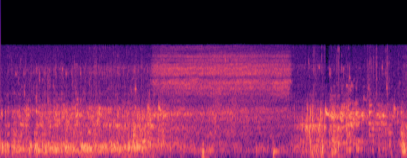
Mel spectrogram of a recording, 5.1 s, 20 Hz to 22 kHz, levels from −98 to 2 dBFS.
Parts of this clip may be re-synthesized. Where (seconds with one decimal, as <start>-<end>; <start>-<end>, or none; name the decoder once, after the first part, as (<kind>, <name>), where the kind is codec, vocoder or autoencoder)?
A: none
